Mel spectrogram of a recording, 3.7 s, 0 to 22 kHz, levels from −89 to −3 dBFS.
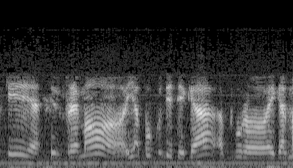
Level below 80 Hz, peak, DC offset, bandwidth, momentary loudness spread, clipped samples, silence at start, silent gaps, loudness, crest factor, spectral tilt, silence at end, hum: -54 dBFS; -6 dBFS; under 0.1%; 11.5 kHz; 11 LU; under 0.1%; 0 s; none; -24 LUFS; 18 dB; -4 dB/octave; 0 s; none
